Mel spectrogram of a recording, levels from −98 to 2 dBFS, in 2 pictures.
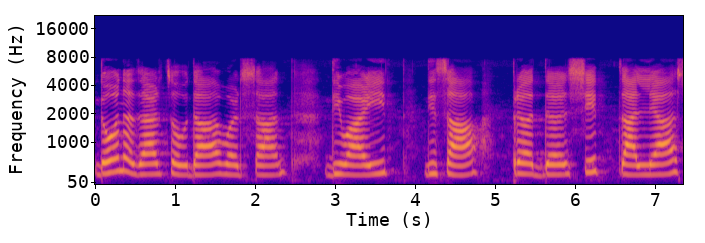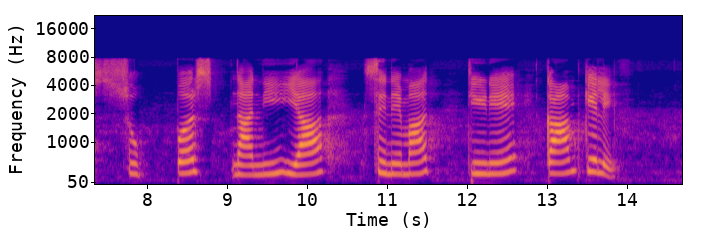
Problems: background sounds at intervals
